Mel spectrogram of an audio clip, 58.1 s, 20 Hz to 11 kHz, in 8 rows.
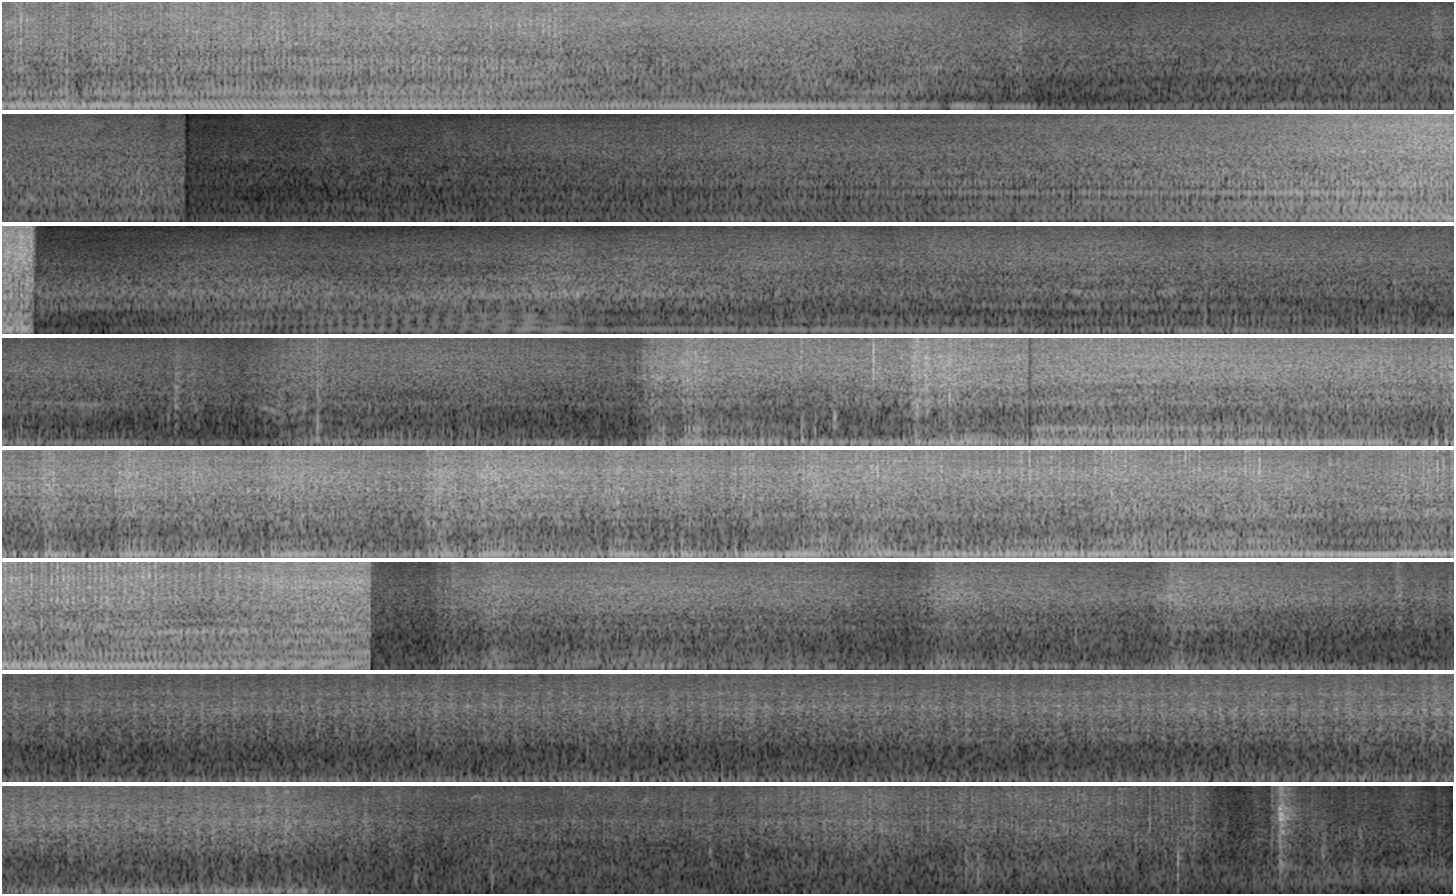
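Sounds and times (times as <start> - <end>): motorcycle engine revving: 0.0 - 53.1.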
